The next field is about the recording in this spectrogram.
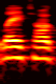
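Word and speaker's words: Latah: the state of Idaho by and through the Law County. That's how I've heard them pronounce it. Lay tall county uh prosecuting attorney's office.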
